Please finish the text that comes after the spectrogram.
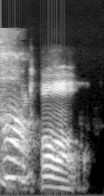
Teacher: It's like with the puff of air, aspirated sound, right?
